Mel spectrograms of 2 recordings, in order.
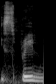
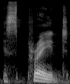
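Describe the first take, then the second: First: The vowel is a long 'ee' sound. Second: The vowel is a short 'eh' sound. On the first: The speaker calls it wrong. "স্প্রিড বলি না আমরা" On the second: The speaker calls it right. "স্প্রেড বলেন"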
